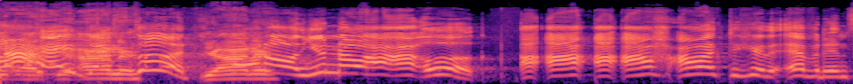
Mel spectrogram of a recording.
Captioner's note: stammers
